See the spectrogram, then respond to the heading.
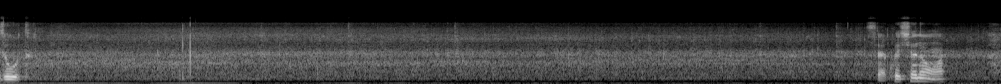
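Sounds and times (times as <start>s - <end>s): steady rain hiss: 0.0s - 10.0s.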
